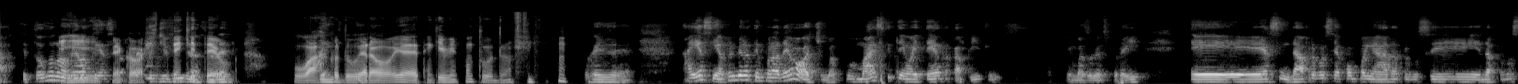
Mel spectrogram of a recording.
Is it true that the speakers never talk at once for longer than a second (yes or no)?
no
